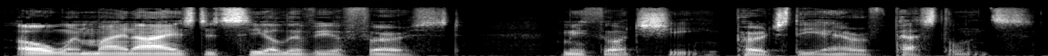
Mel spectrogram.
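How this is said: It is spoken in an American accent. "And then I guess as an American"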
